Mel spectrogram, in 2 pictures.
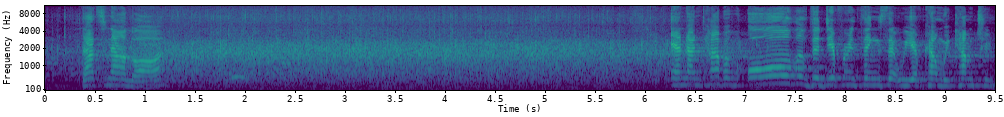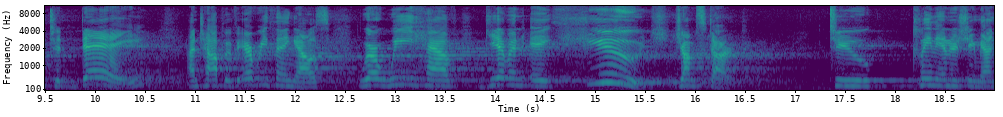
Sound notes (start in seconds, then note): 8.6 applause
